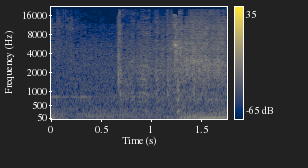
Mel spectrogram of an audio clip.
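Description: A car engine turns over and catches in a short sound effect within podcast narration, faint at first and then settling into a low rumble.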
